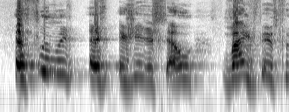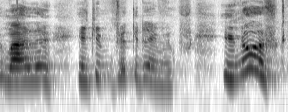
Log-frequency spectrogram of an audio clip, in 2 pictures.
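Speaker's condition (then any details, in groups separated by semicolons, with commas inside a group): Cerebral palsy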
